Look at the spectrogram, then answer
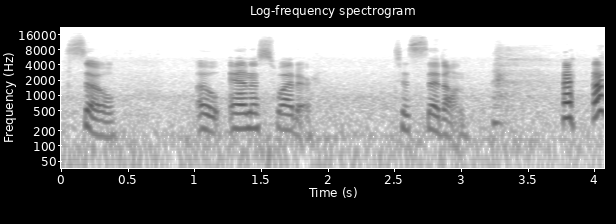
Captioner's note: laughing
